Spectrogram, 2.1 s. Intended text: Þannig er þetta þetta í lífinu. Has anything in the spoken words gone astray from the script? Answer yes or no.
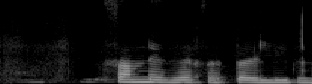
yes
